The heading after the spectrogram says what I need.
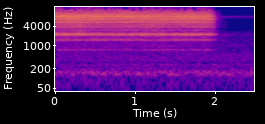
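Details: Correct /s/ production elicited with the straw technique, used for clients with interdental or lateral lisp: teeth together, smiling, straw held against the front teeth, air blown through to produce the /s/.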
